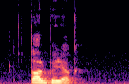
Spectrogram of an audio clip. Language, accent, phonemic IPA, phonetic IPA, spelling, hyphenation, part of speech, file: Armenian, Eastern Armenian, /tɑɾbeˈɾɑk/, [tɑɾbeɾɑ́k], տարբերակ, տար‧բե‧րակ, noun, Hy-տարբերակ.ogg
- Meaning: variant, version, variety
